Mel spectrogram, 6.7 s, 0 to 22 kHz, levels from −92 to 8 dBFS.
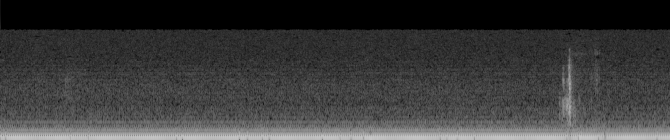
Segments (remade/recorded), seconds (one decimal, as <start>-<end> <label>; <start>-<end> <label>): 0.0-6.7 remade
